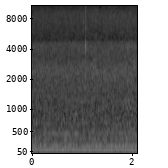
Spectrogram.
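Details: Steady low motor hum with airy hiss, unchanging: a home oxygen concentrator running after being switched on.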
